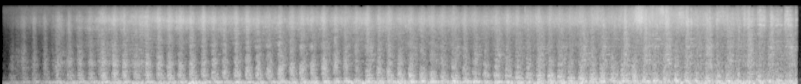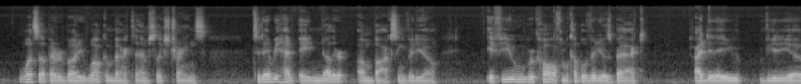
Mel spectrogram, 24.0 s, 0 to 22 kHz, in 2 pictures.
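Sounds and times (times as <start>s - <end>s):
train running: 0.0s - 12.0s.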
